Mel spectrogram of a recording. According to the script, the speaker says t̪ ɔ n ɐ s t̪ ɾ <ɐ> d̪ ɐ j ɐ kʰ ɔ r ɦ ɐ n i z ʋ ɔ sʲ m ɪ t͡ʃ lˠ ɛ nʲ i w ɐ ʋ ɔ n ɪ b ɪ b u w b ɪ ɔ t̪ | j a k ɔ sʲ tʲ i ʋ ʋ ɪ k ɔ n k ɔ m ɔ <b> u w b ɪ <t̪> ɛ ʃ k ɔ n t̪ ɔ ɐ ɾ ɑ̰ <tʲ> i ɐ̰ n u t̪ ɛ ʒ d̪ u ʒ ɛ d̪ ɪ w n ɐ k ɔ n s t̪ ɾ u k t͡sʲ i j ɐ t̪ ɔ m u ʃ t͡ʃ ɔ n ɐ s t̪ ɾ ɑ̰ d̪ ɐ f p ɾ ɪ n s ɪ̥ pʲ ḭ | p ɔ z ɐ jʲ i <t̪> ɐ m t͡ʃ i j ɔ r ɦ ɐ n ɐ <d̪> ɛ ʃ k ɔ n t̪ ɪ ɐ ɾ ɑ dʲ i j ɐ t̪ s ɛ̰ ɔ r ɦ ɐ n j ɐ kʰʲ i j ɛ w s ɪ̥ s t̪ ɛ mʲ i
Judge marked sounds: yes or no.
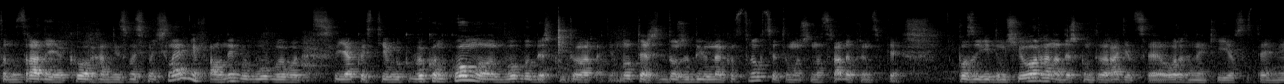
no, yes, no, no, no, yes

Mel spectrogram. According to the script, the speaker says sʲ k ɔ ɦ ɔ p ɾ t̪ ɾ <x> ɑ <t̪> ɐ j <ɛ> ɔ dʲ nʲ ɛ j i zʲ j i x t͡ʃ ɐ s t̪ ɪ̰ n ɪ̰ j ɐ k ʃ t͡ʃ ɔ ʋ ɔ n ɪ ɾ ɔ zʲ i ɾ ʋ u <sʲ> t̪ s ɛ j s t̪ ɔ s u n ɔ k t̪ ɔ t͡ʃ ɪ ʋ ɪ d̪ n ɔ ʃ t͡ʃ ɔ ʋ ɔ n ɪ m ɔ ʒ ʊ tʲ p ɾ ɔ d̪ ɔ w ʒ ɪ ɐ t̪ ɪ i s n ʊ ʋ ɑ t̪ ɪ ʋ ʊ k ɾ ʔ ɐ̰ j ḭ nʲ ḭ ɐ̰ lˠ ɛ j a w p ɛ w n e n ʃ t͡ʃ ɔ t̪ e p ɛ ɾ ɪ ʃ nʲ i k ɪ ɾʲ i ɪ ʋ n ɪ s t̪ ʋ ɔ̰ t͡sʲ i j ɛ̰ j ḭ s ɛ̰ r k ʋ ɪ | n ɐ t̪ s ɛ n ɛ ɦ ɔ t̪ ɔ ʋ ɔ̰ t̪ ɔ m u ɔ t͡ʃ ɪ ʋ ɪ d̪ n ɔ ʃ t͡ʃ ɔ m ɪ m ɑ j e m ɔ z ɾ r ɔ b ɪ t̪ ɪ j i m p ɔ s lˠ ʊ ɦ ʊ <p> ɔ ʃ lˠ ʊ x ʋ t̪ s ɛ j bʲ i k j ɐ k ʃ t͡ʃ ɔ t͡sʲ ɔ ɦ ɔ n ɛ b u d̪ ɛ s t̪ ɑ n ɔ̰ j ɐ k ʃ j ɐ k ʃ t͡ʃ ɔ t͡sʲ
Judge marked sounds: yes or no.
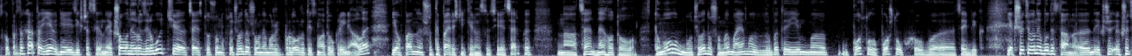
yes, yes, yes, no, yes

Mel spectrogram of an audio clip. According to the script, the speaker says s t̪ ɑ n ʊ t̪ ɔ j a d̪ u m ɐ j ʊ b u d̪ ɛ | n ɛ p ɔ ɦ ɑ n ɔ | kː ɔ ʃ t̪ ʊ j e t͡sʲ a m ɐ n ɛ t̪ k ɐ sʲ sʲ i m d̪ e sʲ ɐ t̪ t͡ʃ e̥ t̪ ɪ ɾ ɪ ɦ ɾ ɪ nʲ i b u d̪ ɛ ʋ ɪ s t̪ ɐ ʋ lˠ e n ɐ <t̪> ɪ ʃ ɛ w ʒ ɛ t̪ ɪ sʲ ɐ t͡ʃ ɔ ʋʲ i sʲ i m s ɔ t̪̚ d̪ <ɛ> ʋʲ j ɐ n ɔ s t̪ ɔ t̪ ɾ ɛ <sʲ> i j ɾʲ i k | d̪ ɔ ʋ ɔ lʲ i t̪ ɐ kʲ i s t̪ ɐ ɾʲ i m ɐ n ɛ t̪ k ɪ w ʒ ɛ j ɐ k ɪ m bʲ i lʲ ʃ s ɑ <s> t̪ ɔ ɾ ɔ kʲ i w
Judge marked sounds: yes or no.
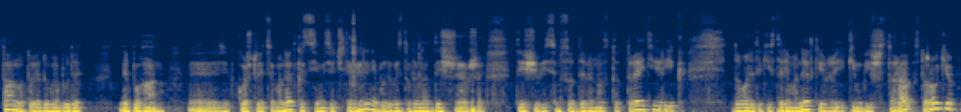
no, no, no, yes

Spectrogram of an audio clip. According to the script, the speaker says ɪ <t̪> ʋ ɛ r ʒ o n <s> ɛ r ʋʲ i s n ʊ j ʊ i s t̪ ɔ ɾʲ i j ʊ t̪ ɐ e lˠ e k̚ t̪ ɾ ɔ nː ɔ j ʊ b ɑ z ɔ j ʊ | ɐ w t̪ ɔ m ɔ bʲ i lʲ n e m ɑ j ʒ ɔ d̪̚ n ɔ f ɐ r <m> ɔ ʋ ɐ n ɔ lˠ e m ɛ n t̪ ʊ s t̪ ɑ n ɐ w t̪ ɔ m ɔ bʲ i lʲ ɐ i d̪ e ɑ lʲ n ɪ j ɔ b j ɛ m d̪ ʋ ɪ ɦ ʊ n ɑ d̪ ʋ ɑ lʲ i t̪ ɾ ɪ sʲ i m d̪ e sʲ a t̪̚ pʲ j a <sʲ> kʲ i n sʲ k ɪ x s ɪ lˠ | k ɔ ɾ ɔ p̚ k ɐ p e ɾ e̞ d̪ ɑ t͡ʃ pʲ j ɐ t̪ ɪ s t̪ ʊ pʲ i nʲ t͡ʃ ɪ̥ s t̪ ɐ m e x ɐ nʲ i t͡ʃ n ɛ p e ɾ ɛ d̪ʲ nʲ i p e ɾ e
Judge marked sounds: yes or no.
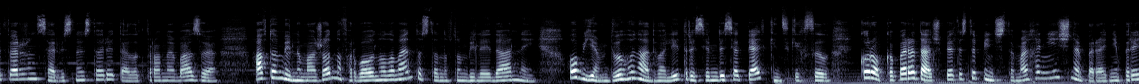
yes, yes, no, no

